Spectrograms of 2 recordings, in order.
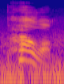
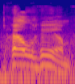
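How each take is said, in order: First: The second syllable is a weak 'um'. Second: The second syllable is a full 'ham'. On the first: The speaker calls it right. "P E L U M. ... like a plum" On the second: The speaker calls it wrong. "It's not Pelham. Nobody here in New Hampshire wants to pell a ham"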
